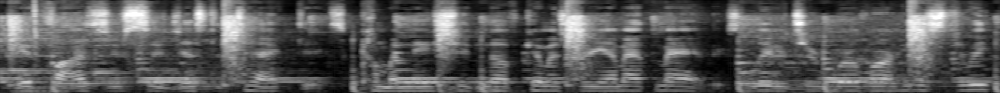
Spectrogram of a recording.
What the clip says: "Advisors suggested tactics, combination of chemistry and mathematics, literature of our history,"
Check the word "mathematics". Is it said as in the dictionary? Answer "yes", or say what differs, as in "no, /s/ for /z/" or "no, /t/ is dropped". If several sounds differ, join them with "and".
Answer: yes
